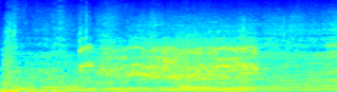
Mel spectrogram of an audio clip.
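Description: Tyres screech as a car skids around a bend.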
